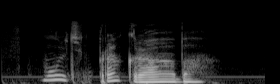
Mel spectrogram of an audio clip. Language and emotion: Russian, sad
